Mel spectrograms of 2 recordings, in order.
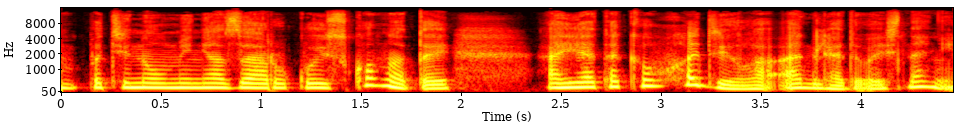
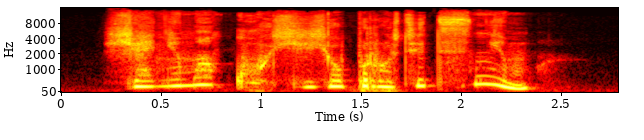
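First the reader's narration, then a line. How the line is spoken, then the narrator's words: Hissing. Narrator (Russian): зашипела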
